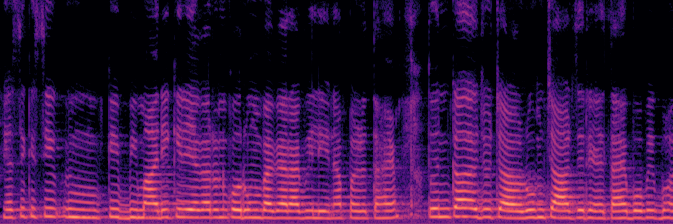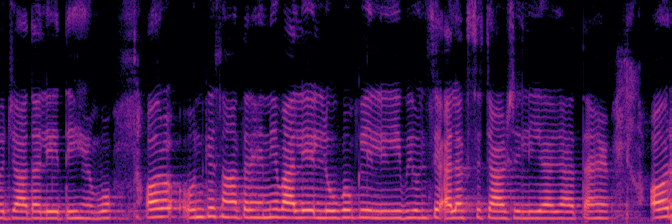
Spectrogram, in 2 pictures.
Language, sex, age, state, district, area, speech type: Hindi, female, 18-30, Madhya Pradesh, Hoshangabad, rural, spontaneous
